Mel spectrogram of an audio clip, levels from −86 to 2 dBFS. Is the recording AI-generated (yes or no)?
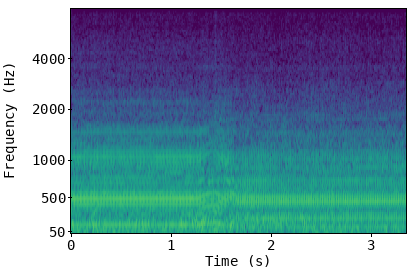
no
